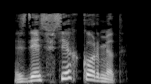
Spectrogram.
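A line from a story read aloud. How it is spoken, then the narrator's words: Cheerful young woman's question. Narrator (Russian): весело поинтересовалась девушка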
